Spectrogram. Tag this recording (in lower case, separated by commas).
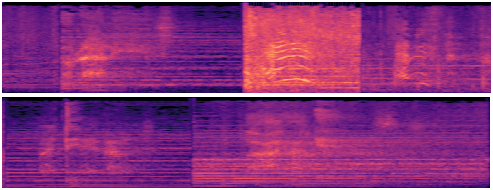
speech, music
